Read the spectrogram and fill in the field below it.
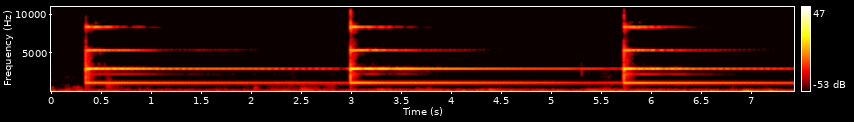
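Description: A bell is struck three times at steady intervals, each strike ringing out clear and bright with a long decaying tone, over a low background rumble and no talk.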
